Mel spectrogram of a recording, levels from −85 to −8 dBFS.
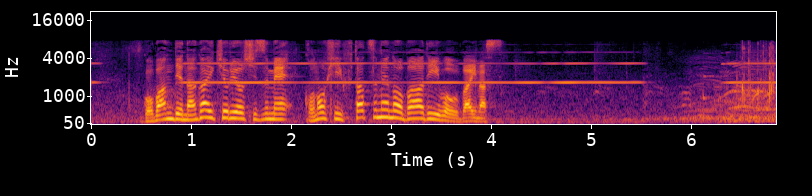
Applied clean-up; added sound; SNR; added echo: none; Wind instrument, woodwind instrument; 12 dB; none.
